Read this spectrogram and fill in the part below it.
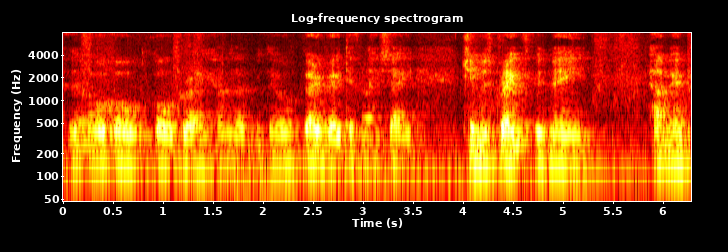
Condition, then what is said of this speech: Parkinson's disease. And it affects things like my speech. So I speak quieter, I mumble a lot, which I never used to do.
